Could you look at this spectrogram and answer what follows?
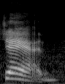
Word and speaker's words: Jan: That's Jan, pronounced Jan, and that's a man's name.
